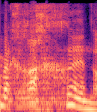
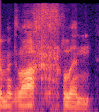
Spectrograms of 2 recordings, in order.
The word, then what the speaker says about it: McLachlan: No, you said that wrong. It's Sarah McLachlan. – Oh, excuse me, Sarah McLachlan. – Yeah, so you gotta sound like you're hawking up a loogie in the middle.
